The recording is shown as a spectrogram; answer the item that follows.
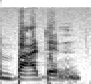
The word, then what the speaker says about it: Baden: যেমন এই যে এখানে আছে বি, সবার ফার্স্ট ওয়ার্ড হচ্ছে বি, তারপর হচ্ছে এ, BADEN, আর এটা উচ্চারণ হচ্ছে বার্ডেন। আর সেম বি যখন শেষে হয়েছে AB, আপ, তখন পয়ের মতো উচ্চারণ হয়েছে।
